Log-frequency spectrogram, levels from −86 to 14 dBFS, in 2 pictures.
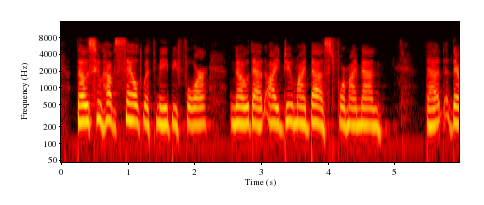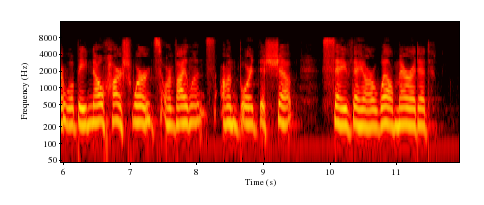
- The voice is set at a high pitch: Yes, high, 225 Hz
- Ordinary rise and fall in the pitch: No, narrow, 1.9 semitones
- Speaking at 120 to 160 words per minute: No, average, 170 wpm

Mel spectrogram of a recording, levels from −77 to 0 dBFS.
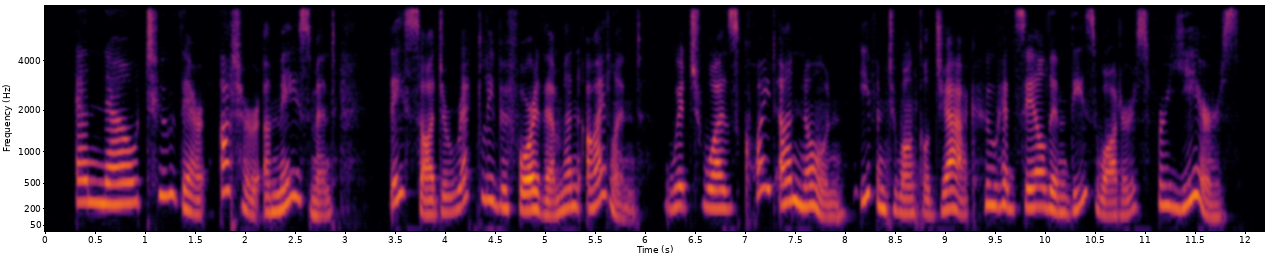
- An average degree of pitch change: No, wide, 7.4 semitones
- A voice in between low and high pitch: No, high, 215 Hz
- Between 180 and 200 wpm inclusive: No, average, 150 wpm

